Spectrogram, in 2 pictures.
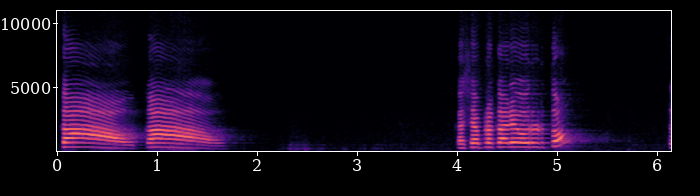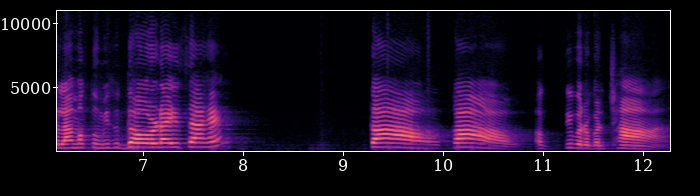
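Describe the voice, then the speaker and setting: A woman teacher with a high voice leads a first-grade lesson at an unhurried pace. She coaxes the children to repeat after her and imitates bird calls. Her voice carries a long reverb. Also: sharp tone.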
